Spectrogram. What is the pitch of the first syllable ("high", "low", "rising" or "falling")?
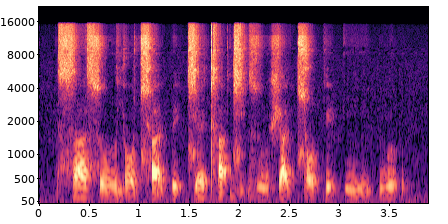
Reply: high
